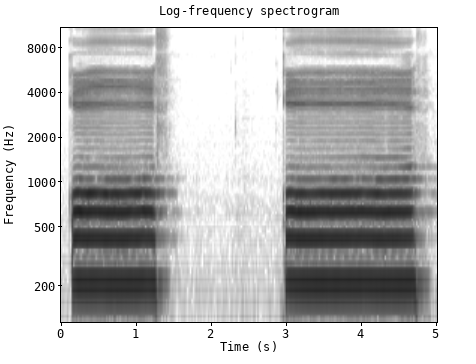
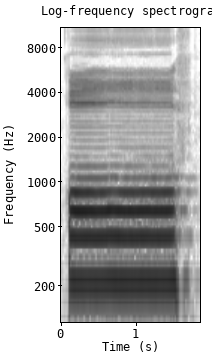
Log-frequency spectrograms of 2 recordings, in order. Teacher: قاف قاف، بالکل یہ جو ہمارا قلقلہ کرنے والی جو جگہ ہوتی ہے حلق، اس کے آگے سے اس کو ادا کریں۔ قاف موٹا کریں، ہونٹوں کو گول نہیں کرنا، حلق سے ادا کیا جائے گا۔ قاف، اور آخر میں فا کی آواز، قاف۔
